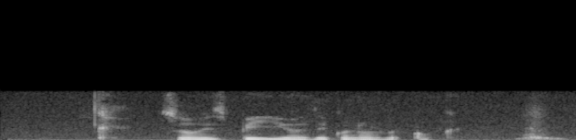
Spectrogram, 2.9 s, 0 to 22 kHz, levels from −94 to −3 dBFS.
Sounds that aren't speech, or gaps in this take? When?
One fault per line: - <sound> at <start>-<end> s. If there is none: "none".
- whoosh at 2.6-2.9 s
